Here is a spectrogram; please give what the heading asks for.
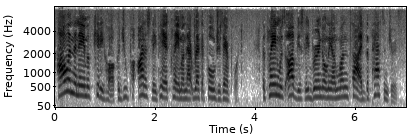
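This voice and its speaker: A woman playing a brisk, sharp-witted private detective, acting and narrating in the style of 1940s radio. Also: medium pitch, expressive. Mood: blunt, challenging. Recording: muffled vintage radio recording. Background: music.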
